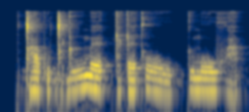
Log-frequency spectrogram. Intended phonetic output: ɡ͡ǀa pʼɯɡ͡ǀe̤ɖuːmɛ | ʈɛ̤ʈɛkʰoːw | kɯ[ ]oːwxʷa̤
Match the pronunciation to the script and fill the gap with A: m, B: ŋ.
A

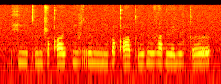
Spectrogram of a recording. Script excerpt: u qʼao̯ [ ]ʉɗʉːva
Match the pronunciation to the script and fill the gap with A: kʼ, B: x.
A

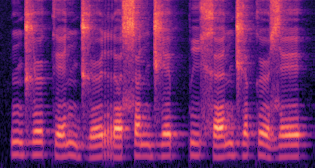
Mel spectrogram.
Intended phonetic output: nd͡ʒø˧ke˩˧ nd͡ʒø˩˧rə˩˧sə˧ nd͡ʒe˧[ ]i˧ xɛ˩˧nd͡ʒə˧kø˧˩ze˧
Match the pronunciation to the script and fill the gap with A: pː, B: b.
A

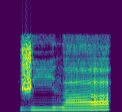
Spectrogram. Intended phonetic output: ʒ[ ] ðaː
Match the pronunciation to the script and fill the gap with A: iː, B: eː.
A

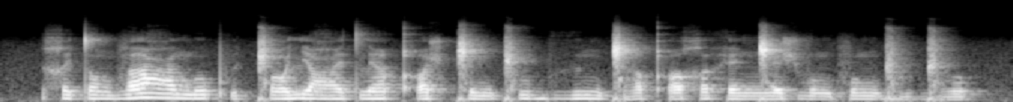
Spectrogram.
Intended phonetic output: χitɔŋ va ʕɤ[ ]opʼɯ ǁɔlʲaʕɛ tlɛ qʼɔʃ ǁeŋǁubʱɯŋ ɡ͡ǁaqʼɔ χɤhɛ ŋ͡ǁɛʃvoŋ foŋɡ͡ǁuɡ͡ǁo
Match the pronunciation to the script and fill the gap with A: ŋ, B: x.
A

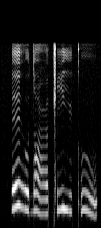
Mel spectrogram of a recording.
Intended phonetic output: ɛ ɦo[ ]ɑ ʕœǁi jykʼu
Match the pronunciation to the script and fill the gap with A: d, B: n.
A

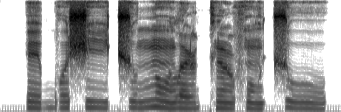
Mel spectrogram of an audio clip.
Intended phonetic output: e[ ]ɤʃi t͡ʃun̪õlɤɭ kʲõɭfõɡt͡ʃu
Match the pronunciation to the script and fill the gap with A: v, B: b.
B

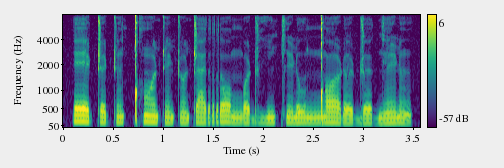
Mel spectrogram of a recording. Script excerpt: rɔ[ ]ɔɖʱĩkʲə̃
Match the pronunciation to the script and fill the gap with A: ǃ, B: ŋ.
B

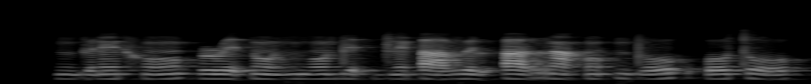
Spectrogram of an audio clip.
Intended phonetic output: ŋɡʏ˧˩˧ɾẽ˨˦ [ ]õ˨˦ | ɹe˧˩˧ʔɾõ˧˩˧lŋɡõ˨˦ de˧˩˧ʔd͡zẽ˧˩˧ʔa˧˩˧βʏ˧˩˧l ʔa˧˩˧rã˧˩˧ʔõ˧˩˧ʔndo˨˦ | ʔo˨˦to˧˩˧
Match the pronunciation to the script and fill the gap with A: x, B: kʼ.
A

